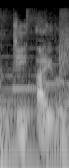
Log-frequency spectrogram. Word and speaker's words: (G)I-DLE: álbum de Idol o g Idol como ustedes quieran decirlo no importa si lo pronuncian mal según lo que yo entendía se pronuncia Idol sin la g que es como una una letra muda y bueno en fin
